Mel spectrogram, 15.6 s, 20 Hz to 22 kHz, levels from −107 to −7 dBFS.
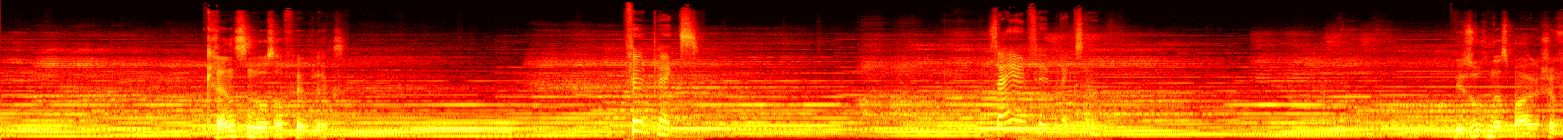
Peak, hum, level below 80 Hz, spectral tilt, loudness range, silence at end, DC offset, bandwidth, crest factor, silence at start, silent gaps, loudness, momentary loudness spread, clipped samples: -4 dBFS; none; -64 dBFS; -6.5 dB/octave; 5 LU; 0 s; under 0.1%; 16 kHz; 20 dB; 0 s; none; -26 LUFS; 9 LU; under 0.1%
